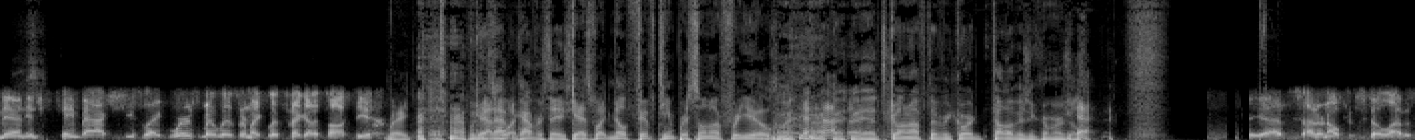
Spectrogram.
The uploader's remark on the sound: Took calls from the Tribe about their animal encounters.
